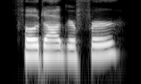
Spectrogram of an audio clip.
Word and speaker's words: photographer: Some words are pronounced with extra emphasis on one part. For example, photograph, photographer, and photographic. The stress moves and that changes the sound.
